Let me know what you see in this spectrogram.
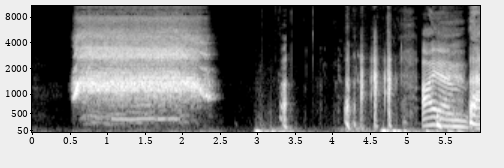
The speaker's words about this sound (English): There's got to be more to it than that. No, that's what it is. That's the Aztec Death Whistle.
